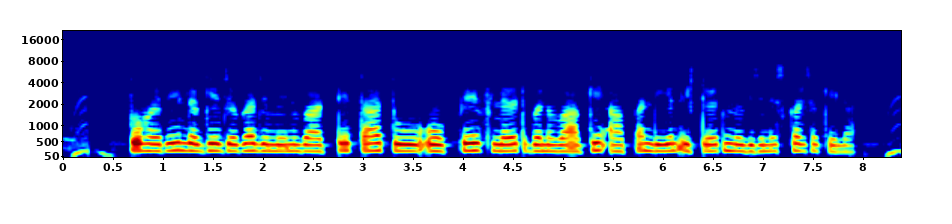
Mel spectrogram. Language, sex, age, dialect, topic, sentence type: Bhojpuri, female, 18-24, Northern, banking, statement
